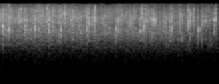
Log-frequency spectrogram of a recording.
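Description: A crowd at a televised outdoor singing contest in Damyang, South Korea, applauds steadily, a dense wash of clapping hands holding an even level throughout.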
